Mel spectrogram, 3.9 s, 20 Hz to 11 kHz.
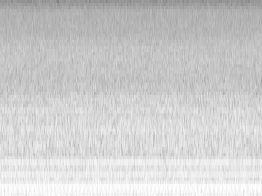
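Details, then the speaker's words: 2004 grey Duracraft turbo fan with a 0.6 A motor, before restoration, on high full power: steady, airy rush over an even low motor hum, with no ticking or rubbing. Runs smoothly and is not seized. "all right let's go and get up to High full power oh yeah"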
